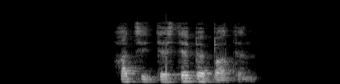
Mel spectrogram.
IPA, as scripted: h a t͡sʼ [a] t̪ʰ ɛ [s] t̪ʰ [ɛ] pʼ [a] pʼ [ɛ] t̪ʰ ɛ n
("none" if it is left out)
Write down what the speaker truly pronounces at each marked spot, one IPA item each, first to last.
i, s, ɛ, ɛ, a

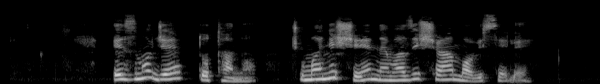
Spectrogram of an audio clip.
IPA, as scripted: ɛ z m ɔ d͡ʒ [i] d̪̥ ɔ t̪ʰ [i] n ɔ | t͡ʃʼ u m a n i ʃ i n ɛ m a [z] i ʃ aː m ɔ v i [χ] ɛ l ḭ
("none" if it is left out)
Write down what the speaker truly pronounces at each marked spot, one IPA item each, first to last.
ɛ, a, z, s

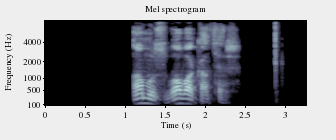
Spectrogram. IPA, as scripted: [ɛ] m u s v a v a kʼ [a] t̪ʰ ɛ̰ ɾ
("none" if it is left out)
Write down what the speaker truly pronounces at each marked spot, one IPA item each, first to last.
a, a

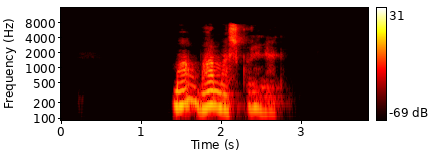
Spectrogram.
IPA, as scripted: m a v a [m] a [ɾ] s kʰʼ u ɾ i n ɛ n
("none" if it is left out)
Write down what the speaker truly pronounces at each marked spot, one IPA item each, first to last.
m, none

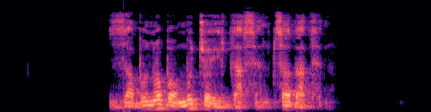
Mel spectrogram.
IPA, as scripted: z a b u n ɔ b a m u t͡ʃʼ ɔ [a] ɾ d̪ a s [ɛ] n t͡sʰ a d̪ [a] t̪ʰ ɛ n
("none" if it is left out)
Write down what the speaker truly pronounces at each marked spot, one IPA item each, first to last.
i, ɛ, a

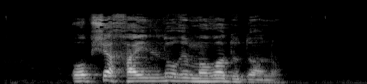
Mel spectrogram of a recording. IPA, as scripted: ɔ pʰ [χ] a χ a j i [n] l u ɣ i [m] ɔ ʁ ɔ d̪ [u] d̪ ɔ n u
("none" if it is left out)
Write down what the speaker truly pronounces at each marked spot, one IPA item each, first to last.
ʃ, n, m, u

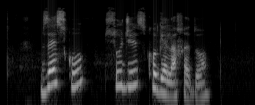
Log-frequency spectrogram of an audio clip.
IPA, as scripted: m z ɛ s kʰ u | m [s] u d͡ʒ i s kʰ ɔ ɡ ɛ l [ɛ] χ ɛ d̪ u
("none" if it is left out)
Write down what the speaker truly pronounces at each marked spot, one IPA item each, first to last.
s, a

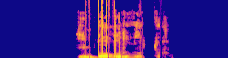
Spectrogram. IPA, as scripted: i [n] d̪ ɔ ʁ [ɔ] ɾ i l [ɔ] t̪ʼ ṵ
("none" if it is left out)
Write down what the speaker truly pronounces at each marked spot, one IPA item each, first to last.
m, u, ɔ

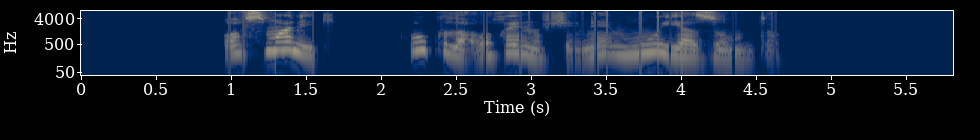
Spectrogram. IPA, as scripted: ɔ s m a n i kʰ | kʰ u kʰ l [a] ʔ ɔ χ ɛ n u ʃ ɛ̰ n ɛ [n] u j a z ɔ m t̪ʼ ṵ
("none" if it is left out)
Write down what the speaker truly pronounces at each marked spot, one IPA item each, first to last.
a, m

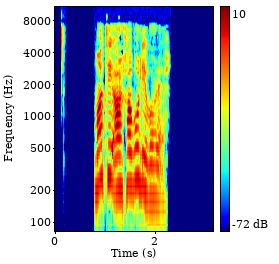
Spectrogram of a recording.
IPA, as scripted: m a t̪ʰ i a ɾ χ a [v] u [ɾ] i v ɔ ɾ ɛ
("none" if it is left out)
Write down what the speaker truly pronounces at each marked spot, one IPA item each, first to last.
v, l

